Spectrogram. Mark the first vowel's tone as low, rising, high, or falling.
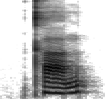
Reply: low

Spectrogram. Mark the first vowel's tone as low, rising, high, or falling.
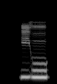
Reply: high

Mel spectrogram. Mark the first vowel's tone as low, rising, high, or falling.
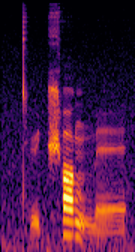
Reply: low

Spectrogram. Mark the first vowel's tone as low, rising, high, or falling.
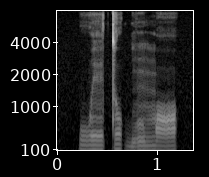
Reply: high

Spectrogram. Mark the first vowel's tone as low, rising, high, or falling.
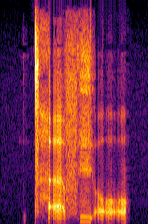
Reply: low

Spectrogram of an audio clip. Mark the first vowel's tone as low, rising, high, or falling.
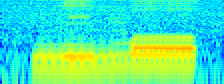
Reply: low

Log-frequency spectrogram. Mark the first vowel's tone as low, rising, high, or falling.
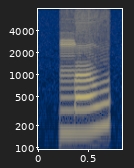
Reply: rising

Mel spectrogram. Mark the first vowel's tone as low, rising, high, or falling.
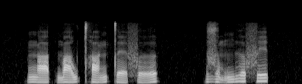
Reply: low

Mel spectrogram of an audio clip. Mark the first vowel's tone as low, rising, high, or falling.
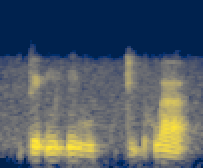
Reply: high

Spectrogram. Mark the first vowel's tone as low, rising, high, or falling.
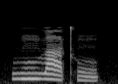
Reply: high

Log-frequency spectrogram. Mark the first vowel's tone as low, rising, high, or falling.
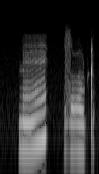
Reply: rising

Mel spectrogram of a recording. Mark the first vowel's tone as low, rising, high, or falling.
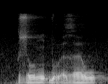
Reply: rising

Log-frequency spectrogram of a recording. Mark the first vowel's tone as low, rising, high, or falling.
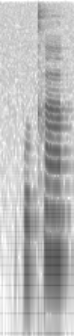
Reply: low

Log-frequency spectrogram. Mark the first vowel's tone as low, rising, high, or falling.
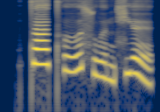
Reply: high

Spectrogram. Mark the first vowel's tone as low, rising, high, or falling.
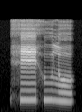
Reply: high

